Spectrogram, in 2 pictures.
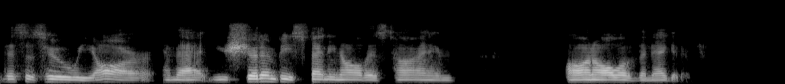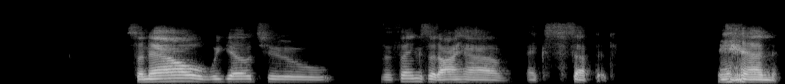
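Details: Stuttering in a 42-year-old man, with onset around age eight and several years of speech therapy during school.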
